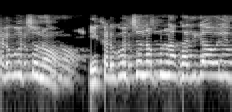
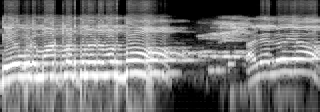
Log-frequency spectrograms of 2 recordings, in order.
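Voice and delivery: preaching; 5 semitones higher, 5 dB louder than usual. Acted. Pastor exhorting congregation.

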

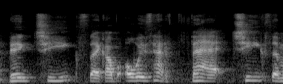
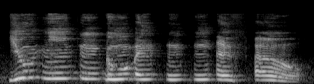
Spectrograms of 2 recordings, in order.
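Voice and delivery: slow, higher, hammed-up stammer; mocking advice; 6 semitones higher, slower than usual. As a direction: stumble slowly over the words in mockery. Mocks commenter who cannot spell.

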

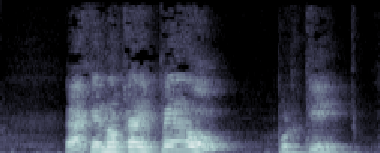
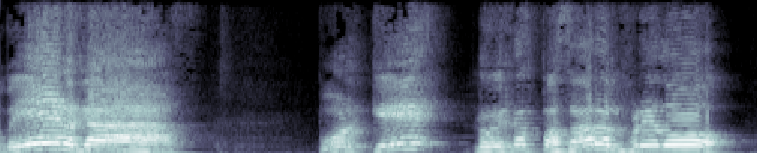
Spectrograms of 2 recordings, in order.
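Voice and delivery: startled outburst; 4 semitones higher, 8 dB louder, slower than usual. Acted. Bruno startled Robin arrives.

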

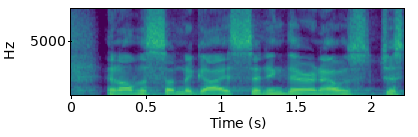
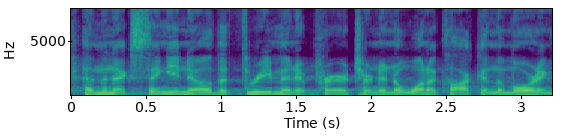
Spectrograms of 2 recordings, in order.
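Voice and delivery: normal talking voice

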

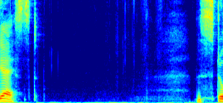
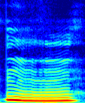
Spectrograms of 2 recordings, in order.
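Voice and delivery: wolf voice; 6 semitones higher, 11 dB louder than usual. A narrator's reading. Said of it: "thought the wolf".

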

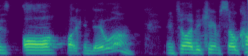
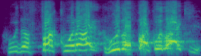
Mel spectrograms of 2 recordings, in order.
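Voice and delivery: furious high-pitched shout; in-his-face outburst; 10 semitones higher, 11 dB louder than usual. Retold or imitated. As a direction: confront them, loud and incredulous. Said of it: "I got in his face".

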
